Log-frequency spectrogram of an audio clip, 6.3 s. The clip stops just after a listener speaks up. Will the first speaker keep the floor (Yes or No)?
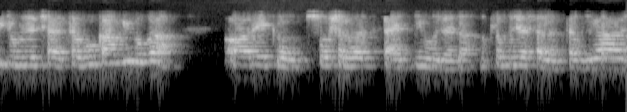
No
